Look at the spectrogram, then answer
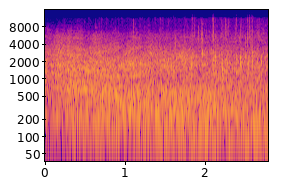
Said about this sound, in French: Lancés à plus de 600 km/h, les 8 Alpha Jet apparaissent dans le ciel du golfe de Saint-Tropez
